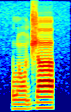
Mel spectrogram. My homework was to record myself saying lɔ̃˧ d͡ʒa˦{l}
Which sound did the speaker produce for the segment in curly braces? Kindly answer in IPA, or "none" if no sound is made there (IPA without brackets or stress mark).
none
